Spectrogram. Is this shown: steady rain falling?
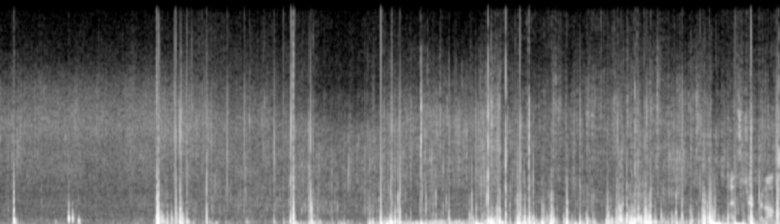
yes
